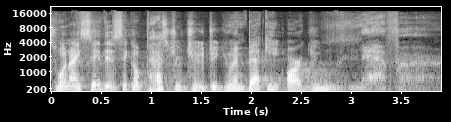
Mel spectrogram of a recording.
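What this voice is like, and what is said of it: Whispering. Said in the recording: “I don't know why I'm doing the whispering thing today.”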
